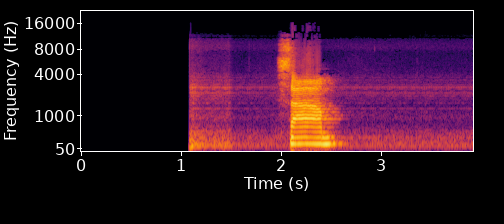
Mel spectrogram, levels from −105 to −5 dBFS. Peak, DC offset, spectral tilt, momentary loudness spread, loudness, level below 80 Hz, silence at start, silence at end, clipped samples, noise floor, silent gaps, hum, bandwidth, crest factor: -2 dBFS; under 0.1%; -3.5 dB/octave; 25 LU; -15 LUFS; -52 dBFS; 1.1 s; 1.3 s; under 0.1%; -48 dBFS; none; none; 12 kHz; 20 dB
